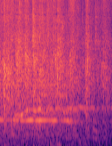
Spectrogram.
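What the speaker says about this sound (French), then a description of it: "Est-ce qu'on peut applaudir pour elle?" Loud, close applause from a small audience at a product presentation, a brief burst of clapping with voices mixed in that tapers off after a couple of seconds.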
